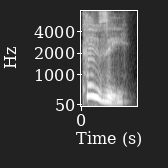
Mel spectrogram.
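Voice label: "cozy", British English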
